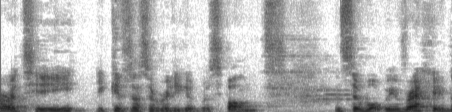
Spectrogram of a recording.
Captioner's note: exhales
